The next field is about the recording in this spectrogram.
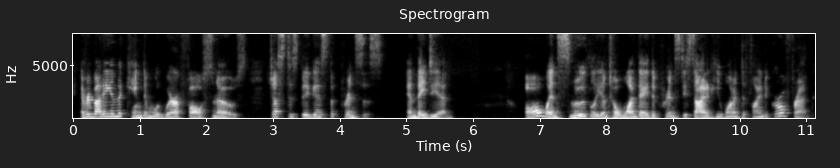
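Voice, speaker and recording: Bright, animated woman reading a story. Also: lowish voice. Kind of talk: expressive storybook reading with comic asides.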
